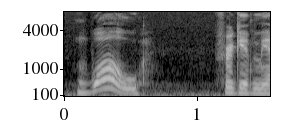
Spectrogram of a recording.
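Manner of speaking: ordinary delivery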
